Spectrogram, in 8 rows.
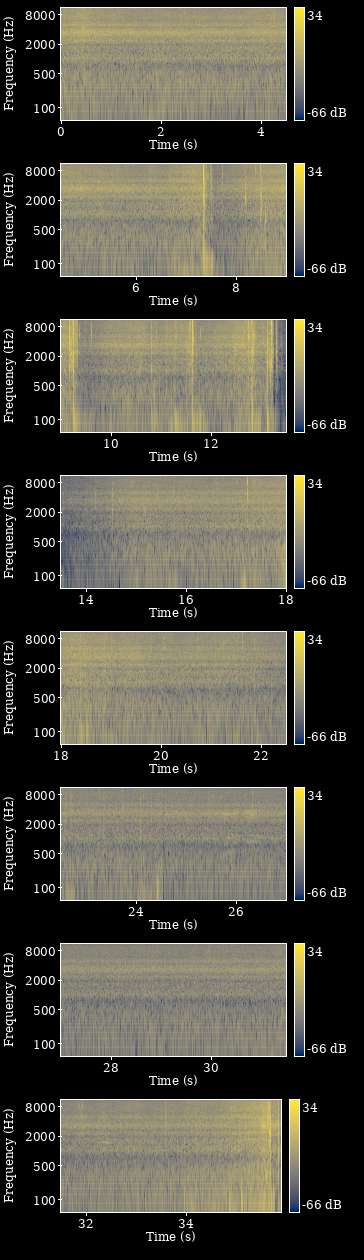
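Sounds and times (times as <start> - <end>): whitewater rapid rushing: 0.0 - 35.9
loud water splashes: 6.6 - 13.5.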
